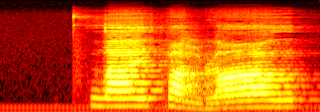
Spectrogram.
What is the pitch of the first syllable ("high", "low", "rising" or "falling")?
high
